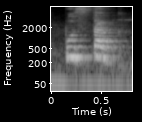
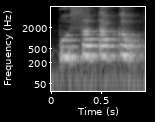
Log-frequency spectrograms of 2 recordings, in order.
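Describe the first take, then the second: First: The middle s is cut short, joined to t. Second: The middle s is said as a full syllable. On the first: The speaker calls it right. "स आपण अर्धच म्हटला" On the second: The speaker calls it wrong. "आपण पुस्तक असं म्हणतोय का? नाही"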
